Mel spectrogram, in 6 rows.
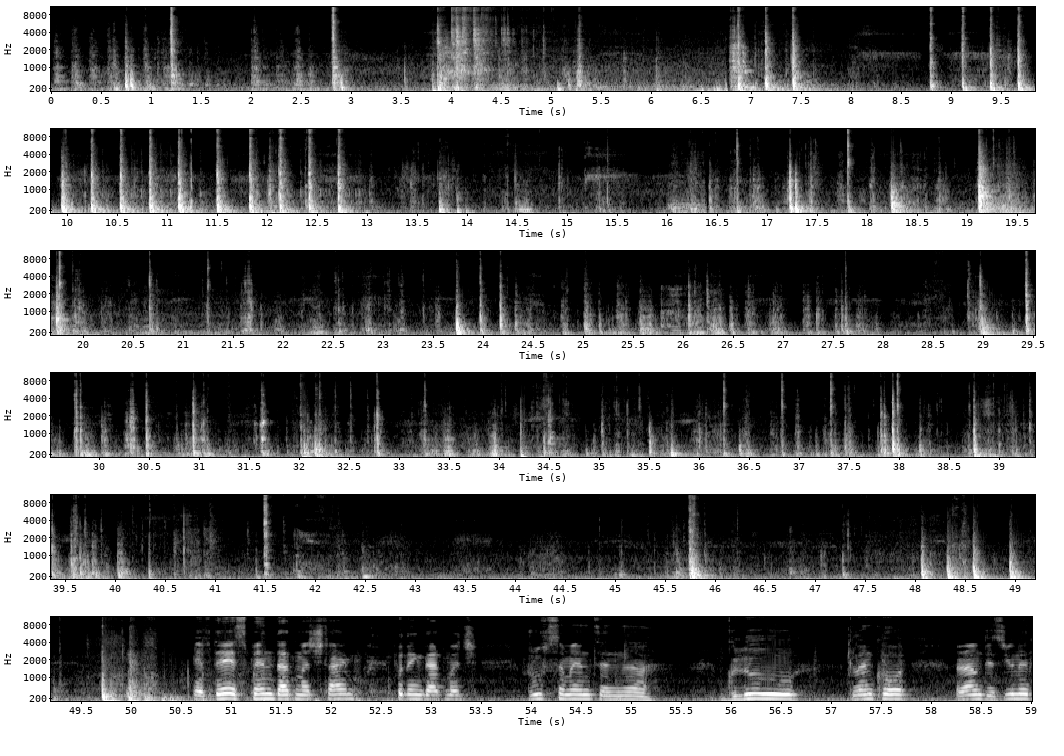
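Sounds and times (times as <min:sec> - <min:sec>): hammering and knocking: 0:06.8 - 0:07.7, 0:08.8 - 0:15.5, 0:28.9 - 0:40.5, 0:47.2 - 0:50.6.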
